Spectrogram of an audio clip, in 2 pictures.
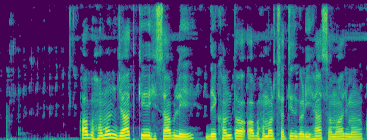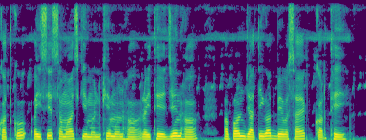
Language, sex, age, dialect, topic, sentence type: Chhattisgarhi, male, 41-45, Eastern, banking, statement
